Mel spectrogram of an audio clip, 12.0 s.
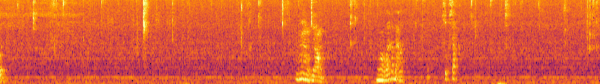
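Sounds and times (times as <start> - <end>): crunchy fried chicken chewing: 0.6 - 5.9, 6.9 - 7.5, 9.3 - 12.0.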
